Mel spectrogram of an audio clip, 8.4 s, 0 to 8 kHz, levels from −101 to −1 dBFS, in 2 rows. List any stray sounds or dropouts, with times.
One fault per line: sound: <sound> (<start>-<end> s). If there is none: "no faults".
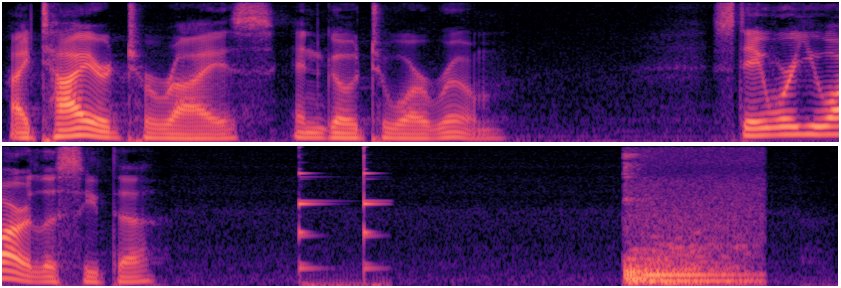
sound: tap (5.7-6.2 s)
sound: thud (7.3-8.0 s)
